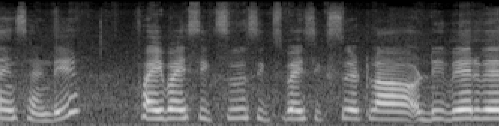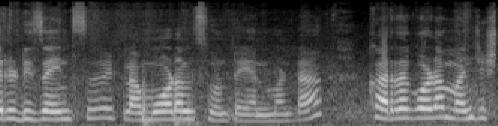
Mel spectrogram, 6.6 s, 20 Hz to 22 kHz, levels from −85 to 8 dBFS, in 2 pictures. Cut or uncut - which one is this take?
cut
